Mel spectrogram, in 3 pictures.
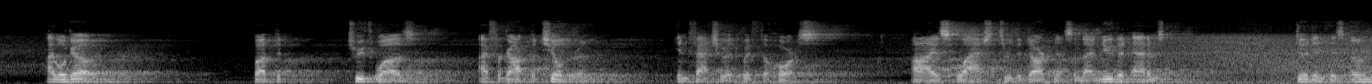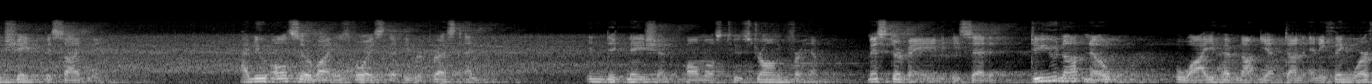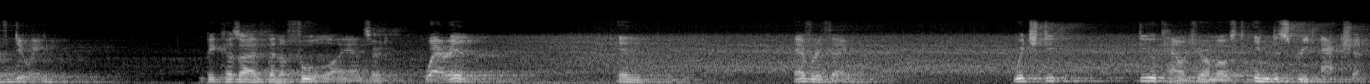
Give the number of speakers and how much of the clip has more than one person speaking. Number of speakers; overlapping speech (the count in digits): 1, no overlap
